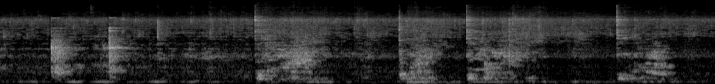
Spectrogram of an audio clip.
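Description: Tomato, potato, carrot and boiled chickpeas fry in a pan for teheri while a spoon stirs them, giving repeated scraping strokes over a soft, steady sizzle, close and moderately quiet.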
